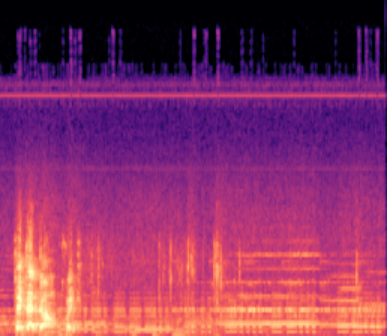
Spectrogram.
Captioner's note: beeping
